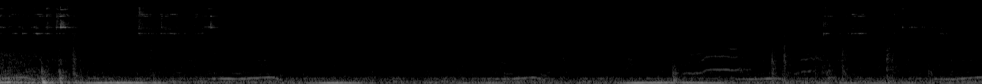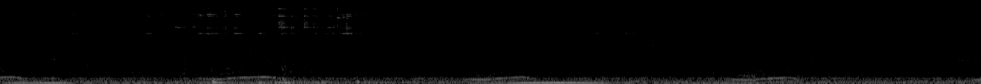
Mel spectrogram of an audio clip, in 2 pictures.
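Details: Yoda, a black Maine Coon cat, talking: short low arched chirping murmurs rising then falling, repeated every two to three seconds, with a brief higher sweep near the middle and faint jingling and low hum behind.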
